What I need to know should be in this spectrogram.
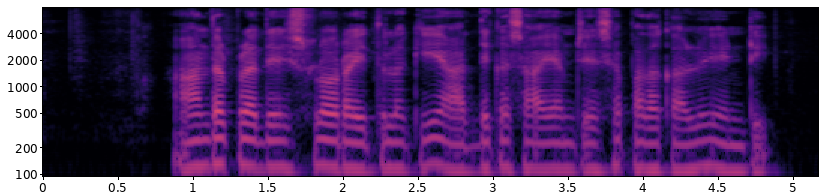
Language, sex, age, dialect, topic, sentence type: Telugu, male, 18-24, Utterandhra, agriculture, question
